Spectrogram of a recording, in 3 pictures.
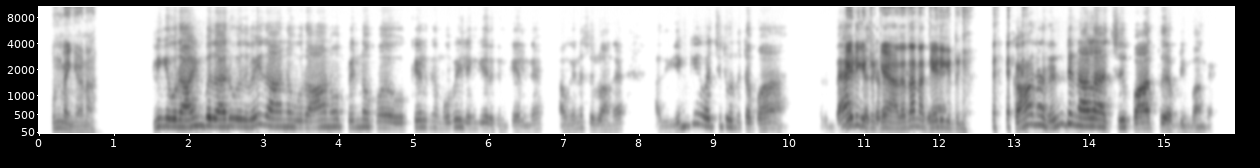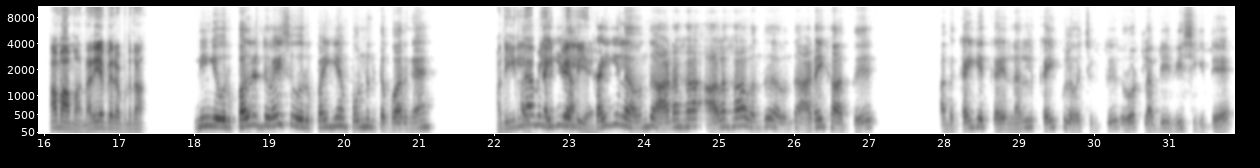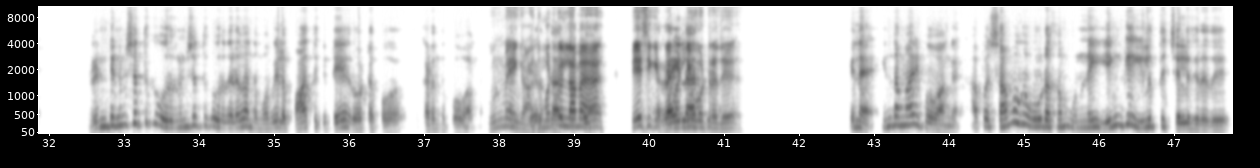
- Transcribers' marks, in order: other background noise; laugh; horn
- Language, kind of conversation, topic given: Tamil, podcast, சமூக ஊடகம் உங்கள் உடை அணிவுத் தோற்றத்தை எவ்வாறு பாதிக்கிறது என்று நீங்கள் நினைக்கிறீர்கள்?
